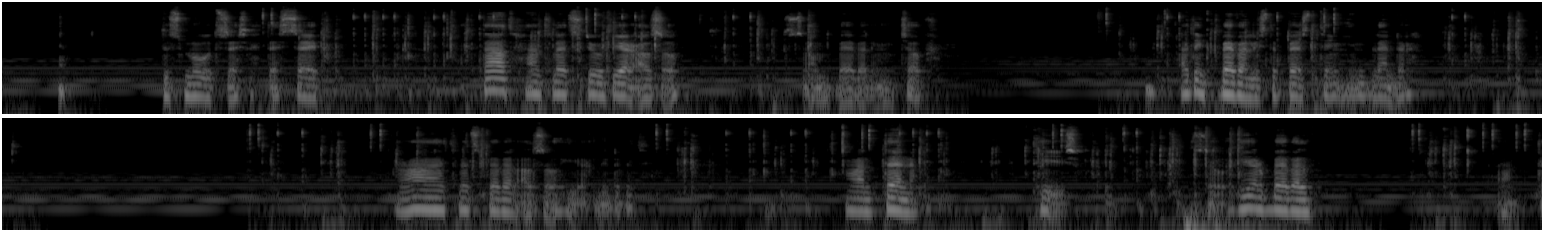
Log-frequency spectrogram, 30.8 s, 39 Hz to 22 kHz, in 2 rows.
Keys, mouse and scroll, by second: 3.1 Tab, 3.3 middle click, 4.6 Tab, 5.1 a, 5.3 a, 5.5 a, 5.7-7.5 right drag, 7.2-8.9 middle drag, 7.6 ctrl+b, 11.3-12.3 middle drag, 12.0 Tab, 12.3 Tab, 12.8 a, 13.1-15.0 right drag, 14.9 ctrl+b, 15.0-16.3 middle drag, 18.2 middle click, 18.5 a, 19.0-21.0 right drag, 19.8 ctrl+b, 21.0 middle click, 22.2 Tab, 22.5 middle click, 23.9-25.7 right drag, 24.1 Tab, 25.1 a, 25.3 a, 25.6 a, 25.7 middle click, 25.8-27.7 right drag, 27.5 ctrl+b, 27.7-28.7 middle drag, 29.6 a, 30.1-30.8 right drag.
